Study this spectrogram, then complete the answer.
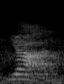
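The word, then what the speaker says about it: יד: In Hebrew, hand is pronounced yad.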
